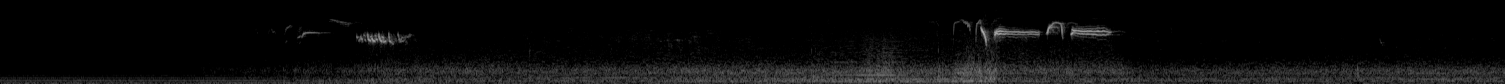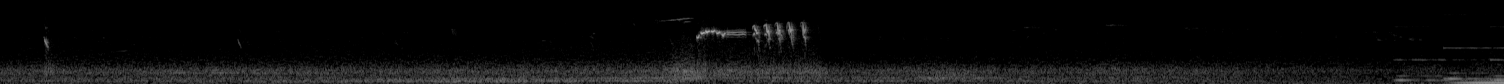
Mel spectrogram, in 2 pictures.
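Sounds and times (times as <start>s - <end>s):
faint background ambience: 0.0s - 30.0s
bird chirping: 2.5s - 4.2s, 9.3s - 12.1s, 21.8s - 23.2s, 28.7s - 30.0s.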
